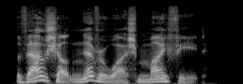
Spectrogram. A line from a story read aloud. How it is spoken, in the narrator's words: With great emphasis he exclaimed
